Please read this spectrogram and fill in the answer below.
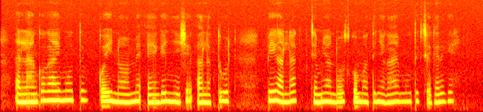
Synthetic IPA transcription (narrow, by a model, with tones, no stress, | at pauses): a˨la˨ŋɡo˦ka˦i˦mu˦tuː˦o˦i˨nɔ˨mɛ˦e˨ŋɡe˦ɲi˨ʃḛ˦ka˨la˨k̚tu˦ku˦l | pi˦ka˨la˦k̚ | t͡ʃe˨m˦a˦ndo˦sko˦mɔ˨t̪i˦ɲe˨ka˦jmu˦ti˦k̚t͡ʃḛ˨ke˦ɾke˦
